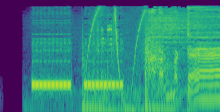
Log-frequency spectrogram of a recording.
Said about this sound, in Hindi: अरे फोन जल्दी उठाओ अब मेरे पास अरे वक्त बहुत कम है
